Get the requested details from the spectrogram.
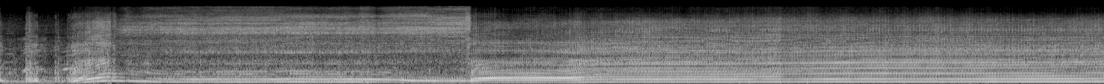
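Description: A small petrol pump engine starts, revs up and roars steadily.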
